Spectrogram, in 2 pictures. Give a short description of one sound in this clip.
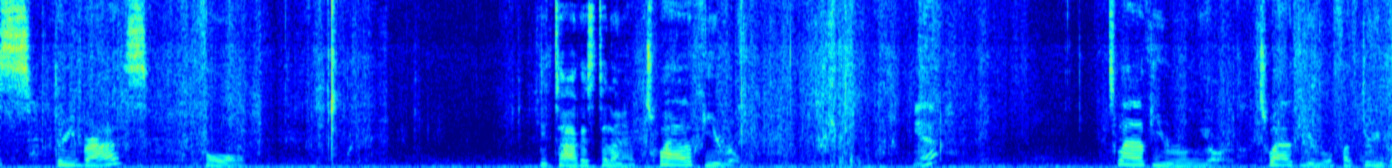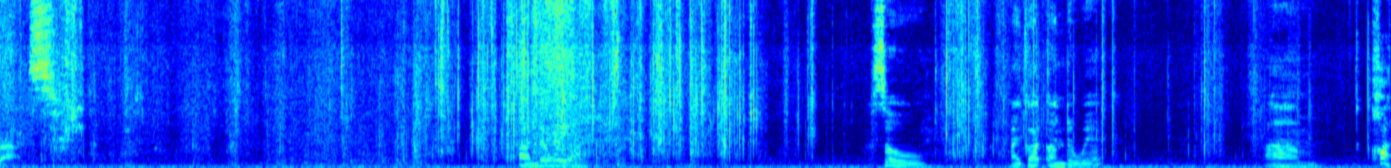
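Fabric and plastic packaging rustle in hands.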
